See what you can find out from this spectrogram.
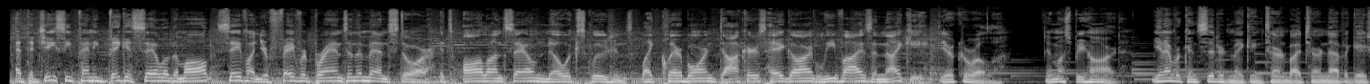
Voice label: Commercial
